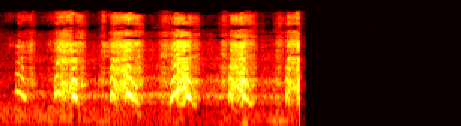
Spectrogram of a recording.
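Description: A man's voice in a run of quick, high-pitched falling yelps, about five in a second and a half, cut off abruptly by an edit.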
